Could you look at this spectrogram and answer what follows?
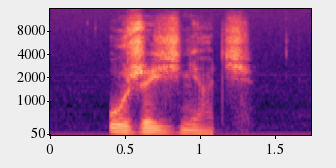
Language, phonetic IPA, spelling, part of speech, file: Polish, [uˈʒɨʑɲät͡ɕ], użyźniać, verb, Pl-użyźniać.ogg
